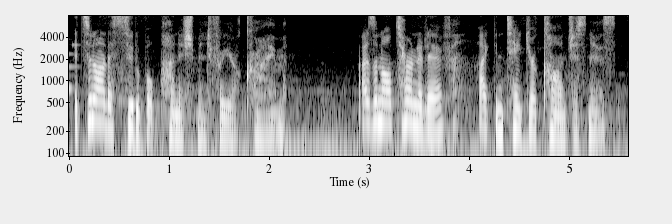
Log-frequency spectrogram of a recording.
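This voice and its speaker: A woman's voice: mid-range voice, expressive, normal speed, close to an everyday voice. An actress playing a cool-headed, resolute swordswoman in a video game, with composed, formal and matter-of-fact delivery. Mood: cool, firm. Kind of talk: dramatic video game acting. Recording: game music behind the voice.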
